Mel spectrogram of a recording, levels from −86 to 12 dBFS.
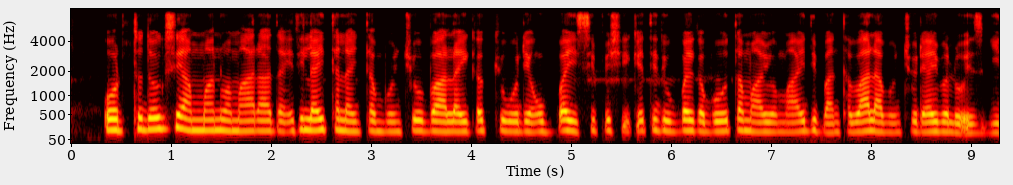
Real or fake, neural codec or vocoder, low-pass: fake; codec, 16 kHz, 16 kbps, FunCodec, trained on Chinese and English, 50 frames a second; 7.2 kHz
